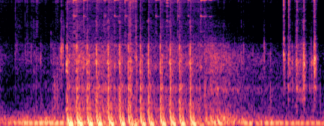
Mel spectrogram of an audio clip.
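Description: A machine gun fires a rapid burst of shots.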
